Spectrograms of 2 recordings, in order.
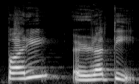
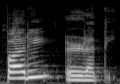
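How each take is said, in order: The two takes are said the same way.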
